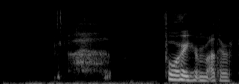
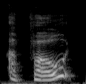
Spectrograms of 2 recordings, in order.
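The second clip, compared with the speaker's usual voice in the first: confused; 2 semitones higher, 9 dB louder than usual. Acted. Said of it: "Bee looks really confused".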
